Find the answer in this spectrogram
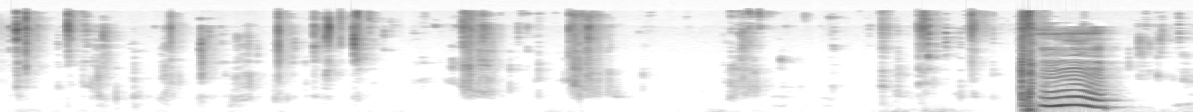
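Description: Close-miked chewing and biting of a crisp fried cheburek, with small crackly crunches and wet mouth sounds. Near the end comes one short, loud voiced sound from the eater.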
